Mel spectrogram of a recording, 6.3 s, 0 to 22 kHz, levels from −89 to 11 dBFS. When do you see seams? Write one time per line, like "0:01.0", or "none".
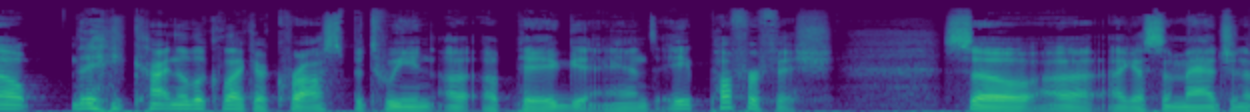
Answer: none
